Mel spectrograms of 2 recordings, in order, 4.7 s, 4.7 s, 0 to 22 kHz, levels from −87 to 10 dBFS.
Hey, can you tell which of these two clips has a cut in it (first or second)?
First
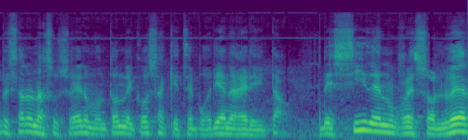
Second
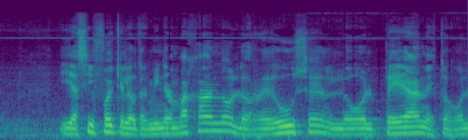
first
